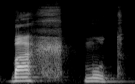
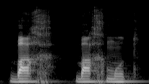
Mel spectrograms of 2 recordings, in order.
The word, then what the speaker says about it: Bakhmut: Bakhmut, Bakhmut, Bakhmut, Bakhmut. Or you can say like this, Bakhmut. But you can say Bakhmut.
